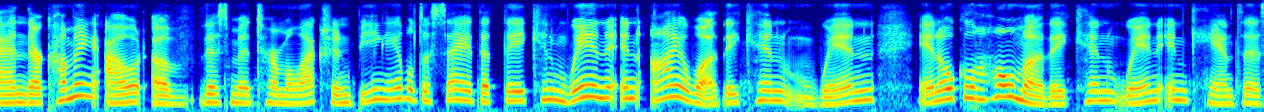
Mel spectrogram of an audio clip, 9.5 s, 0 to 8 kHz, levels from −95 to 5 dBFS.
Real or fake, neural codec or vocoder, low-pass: real; none; 7.2 kHz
